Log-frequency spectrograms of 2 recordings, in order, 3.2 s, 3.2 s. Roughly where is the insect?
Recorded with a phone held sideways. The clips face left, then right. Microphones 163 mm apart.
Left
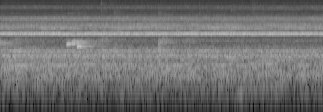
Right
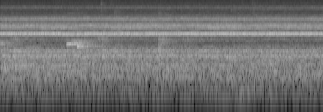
Centre.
